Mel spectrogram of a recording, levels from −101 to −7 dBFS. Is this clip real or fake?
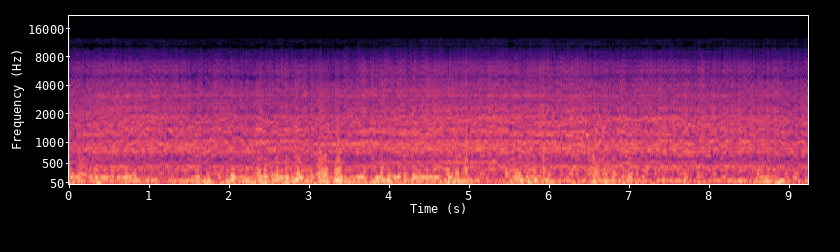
fake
